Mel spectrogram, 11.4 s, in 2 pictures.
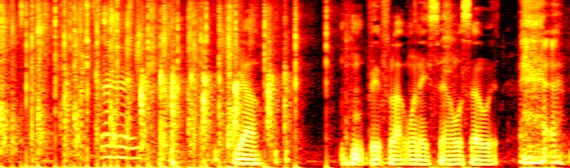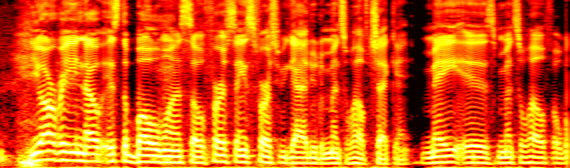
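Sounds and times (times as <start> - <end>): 
crowd applauding: 0.0 - 3.2
speech: 1.0 - 2.8, 3.4 - 11.3.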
